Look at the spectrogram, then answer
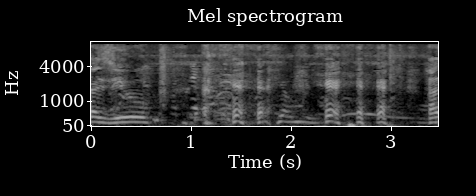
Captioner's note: laughing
